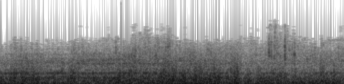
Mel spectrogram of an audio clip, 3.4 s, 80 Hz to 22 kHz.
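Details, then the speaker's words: 1980s Hydro Force 255cc two-stroke jet surfboard on first ride, getting up to speed in windy, choppy water; deep even two-stroke drone partly buried in wind, easy to steer and running really good. "But it's pretty easy to steer, pretty easy to maneuver. It's running really good."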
